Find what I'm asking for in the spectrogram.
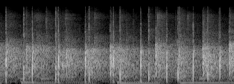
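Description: A short burst of clapping from a group, brisk and uneven, with scattered sharp claps over a steady patter.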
